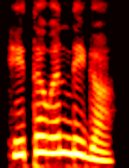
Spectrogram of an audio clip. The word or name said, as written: ಹಿತವಂದಿಗ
